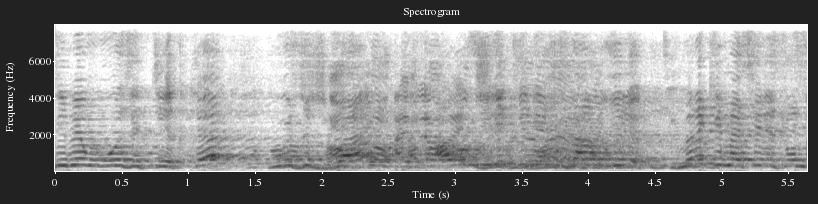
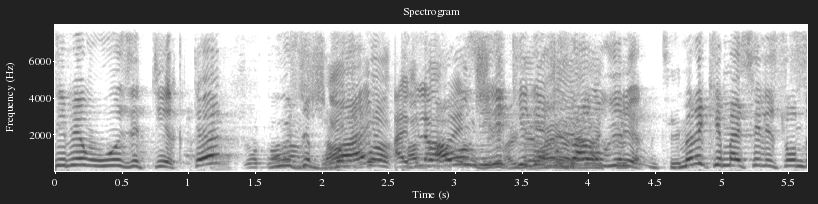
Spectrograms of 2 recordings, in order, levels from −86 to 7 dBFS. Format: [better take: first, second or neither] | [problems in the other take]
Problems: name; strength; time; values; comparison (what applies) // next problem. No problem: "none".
second | room echo; dies away in 2.3 s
